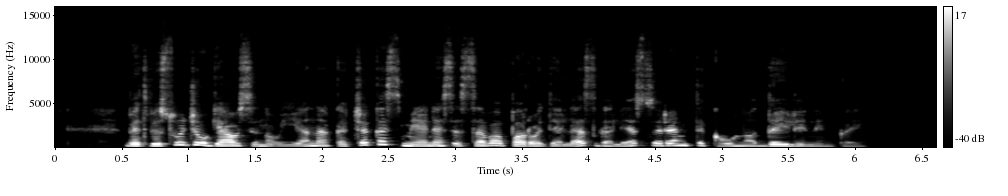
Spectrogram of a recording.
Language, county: Lithuanian, Kaunas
